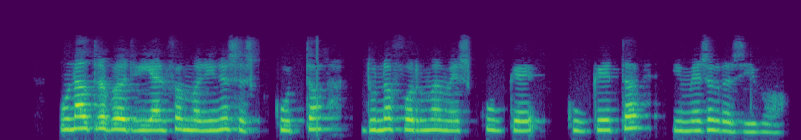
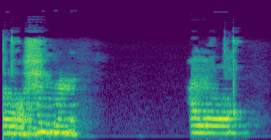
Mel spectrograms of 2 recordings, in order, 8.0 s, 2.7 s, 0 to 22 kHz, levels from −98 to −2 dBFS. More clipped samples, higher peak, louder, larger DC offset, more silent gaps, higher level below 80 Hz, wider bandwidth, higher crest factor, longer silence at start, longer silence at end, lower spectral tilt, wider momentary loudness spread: neither; second, -4 dBFS vs 0 dBFS; second, -21 LUFS vs -12 LUFS; neither; first, 2.68-2.72 s, 3.52-3.60 s, 5.55-5.67 s vs none; second, -72 dBFS vs -54 dBFS; second, 6.8 kHz vs 9.2 kHz; about the same, 18 dB vs 14 dB; first, 0.6 s vs 0 s; about the same, 0.2 s vs 0.25 s; about the same, -5 dB/octave vs -4.5 dB/octave; about the same, 13 LU vs 11 LU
